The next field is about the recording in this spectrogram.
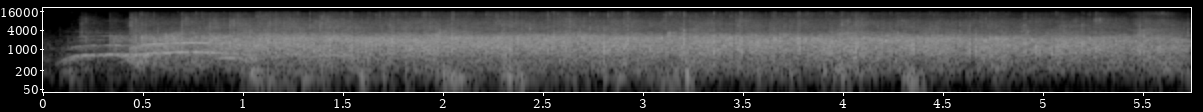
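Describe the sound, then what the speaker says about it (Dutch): Warm applause from a large audience at a Dutch opening programme, swelling quickly after a brief voice and holding as dense, loud, sustained clapping to the end. "ga ik een warm applaus vragen"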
